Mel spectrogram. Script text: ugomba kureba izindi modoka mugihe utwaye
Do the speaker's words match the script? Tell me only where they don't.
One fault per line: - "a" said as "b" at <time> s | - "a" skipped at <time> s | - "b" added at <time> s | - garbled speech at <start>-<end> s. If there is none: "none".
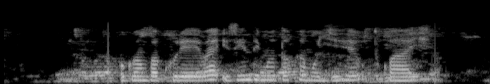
none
